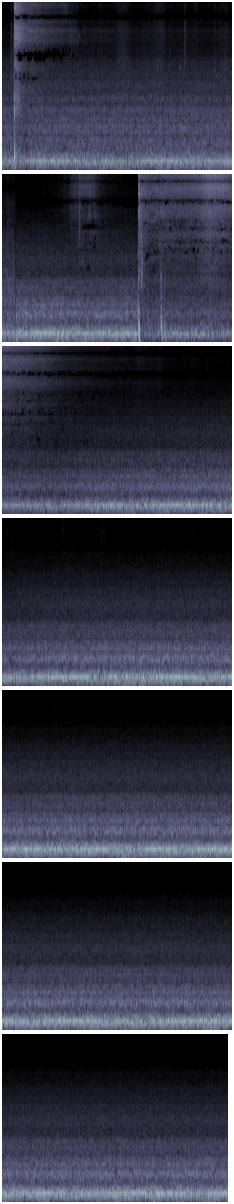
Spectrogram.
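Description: Electrolytic capacitor wired straight to mains power failing: a sharp pop as power hits, a louder crack about seven seconds in, then steady hissing as it vents smoke, over a low steady hum.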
